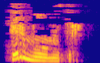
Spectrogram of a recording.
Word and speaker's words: термометр: Стосовно ж назв вимірювальних приладів із складовим «метр», то у них наголос ставиться на передостанньому складі «барометр», «спідометр», «термометр».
